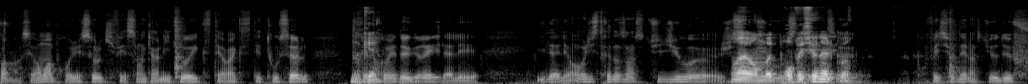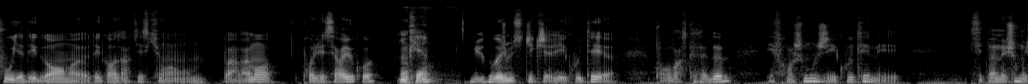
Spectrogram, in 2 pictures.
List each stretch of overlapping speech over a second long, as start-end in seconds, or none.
7.3-8.5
